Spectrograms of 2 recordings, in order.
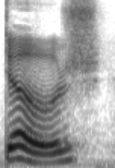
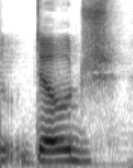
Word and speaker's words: Doge: up other coins like Doge my notes say it's pronounced Doge not dog or doggy as I've heard some people say if you're mad about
